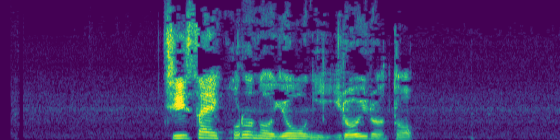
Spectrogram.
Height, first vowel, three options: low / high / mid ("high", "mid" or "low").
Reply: high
